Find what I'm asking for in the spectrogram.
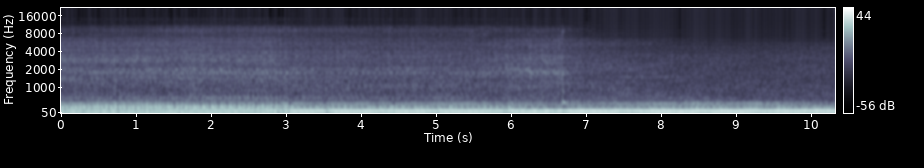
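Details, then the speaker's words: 1992 Kawasaki ZXR400 L2, sat for years, after new carb mixture screws and O-rings: strong steady exhaust note dropping cleanly from fast idle to even settled idle, no misses or hunting; runs perfectly. "I can't believe it it runs perfectly now"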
